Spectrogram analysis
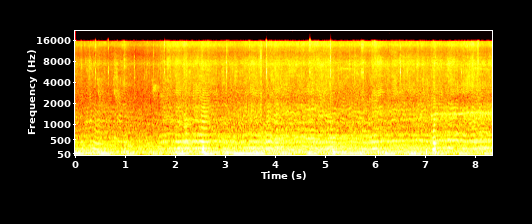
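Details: Honey bees gathering pollen to build the nest in early spring, heard as a continuous low buzzing drone with shifting pitch, a deep rumble underneath and a brief sharp tick near the end.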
